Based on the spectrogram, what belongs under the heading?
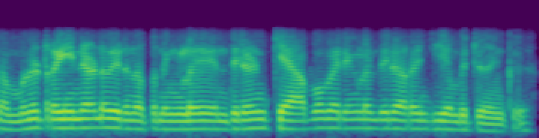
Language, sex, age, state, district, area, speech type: Malayalam, male, 45-60, Kerala, Wayanad, rural, conversation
